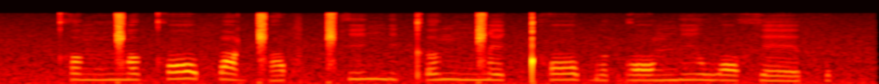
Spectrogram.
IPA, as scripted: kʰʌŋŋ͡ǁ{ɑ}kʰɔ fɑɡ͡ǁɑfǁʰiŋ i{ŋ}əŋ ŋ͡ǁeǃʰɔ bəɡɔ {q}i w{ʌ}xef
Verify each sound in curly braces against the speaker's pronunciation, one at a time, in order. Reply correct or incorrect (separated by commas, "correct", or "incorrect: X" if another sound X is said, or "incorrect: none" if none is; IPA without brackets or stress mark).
incorrect: ʌ, incorrect: kʼ, incorrect: ŋ, incorrect: ɔ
